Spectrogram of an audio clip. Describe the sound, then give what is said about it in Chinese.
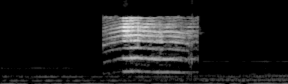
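A single cat-like cry, a clear harmonic meow lasting about a second, stands out above a low steady hum and then stops. “就在这个时候，一声类似好像猫的叫声将我叫醒了。”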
